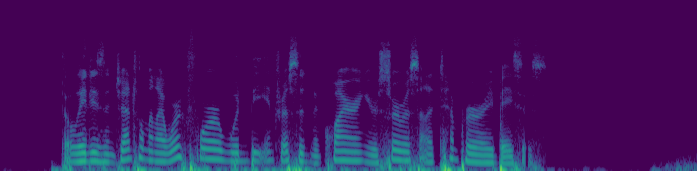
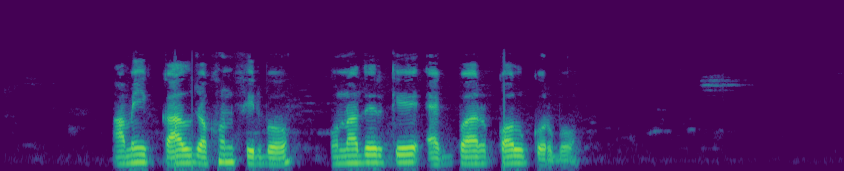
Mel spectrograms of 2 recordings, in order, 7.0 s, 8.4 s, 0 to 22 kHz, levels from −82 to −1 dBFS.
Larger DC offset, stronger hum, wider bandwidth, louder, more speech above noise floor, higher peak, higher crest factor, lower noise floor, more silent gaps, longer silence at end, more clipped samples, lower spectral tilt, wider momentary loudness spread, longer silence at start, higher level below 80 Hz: neither; neither; first, 9.8 kHz vs 7.2 kHz; second, -40 LUFS vs -20 LUFS; second, 44 dB vs 61 dB; second, -16 dBFS vs -2 dBFS; about the same, 20 dB vs 20 dB; about the same, -81 dBFS vs -80 dBFS; neither; second, 0 s vs 2.7 s; neither; about the same, -6.5 dB/octave vs -7.5 dB/octave; second, 6 LU vs 11 LU; second, 0.5 s vs 1.15 s; first, -44 dBFS vs -56 dBFS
